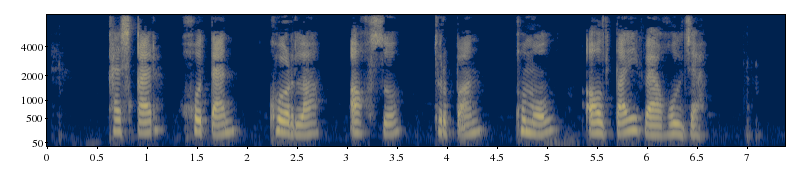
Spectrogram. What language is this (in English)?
Uyghur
